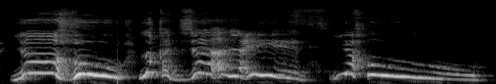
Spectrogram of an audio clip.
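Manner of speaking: high, drawn-out holiday cheer; whooping storybook celebration; joyful loud shout. Acted. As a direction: shout it out loud, stretching the words. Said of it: "ثم صرخ بصوت مرتفع".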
